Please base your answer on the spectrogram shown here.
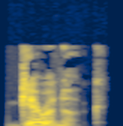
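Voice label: "gerenuk", British English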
